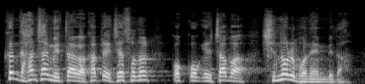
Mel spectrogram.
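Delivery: usual speaking voice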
